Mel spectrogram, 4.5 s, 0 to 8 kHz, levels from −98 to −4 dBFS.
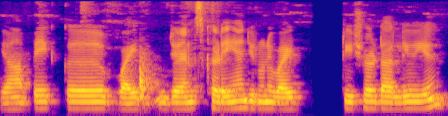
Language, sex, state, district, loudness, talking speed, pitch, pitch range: Hindi, male, Uttar Pradesh, Muzaffarnagar, -14 LUFS, 185 wpm, 130 Hz, 125-135 Hz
